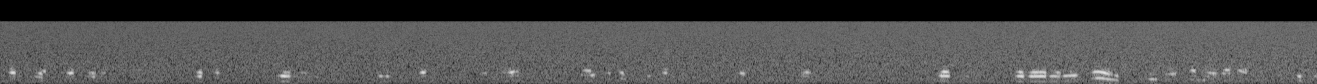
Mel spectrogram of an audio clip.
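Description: A speech recording from a call in which a second voice runs faintly underneath the whole clip, roughly 15 dB below the main talker, most likely the other side's voice leaking through from loudspeaker echo the canceller left behind. The main voice also dips by about 10 dB in stretches from 0.06 to 8.28 s, 9.35 to 9.77 s, 10.13 to 10.95 s, 11.46 to 12.5 s and 12.95 s to the end. This is likely speech suppressed in double talk, where the canceller attenuates both voices while they overlap.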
